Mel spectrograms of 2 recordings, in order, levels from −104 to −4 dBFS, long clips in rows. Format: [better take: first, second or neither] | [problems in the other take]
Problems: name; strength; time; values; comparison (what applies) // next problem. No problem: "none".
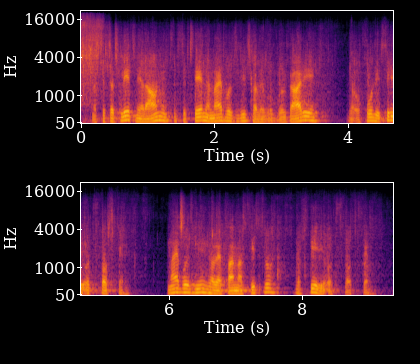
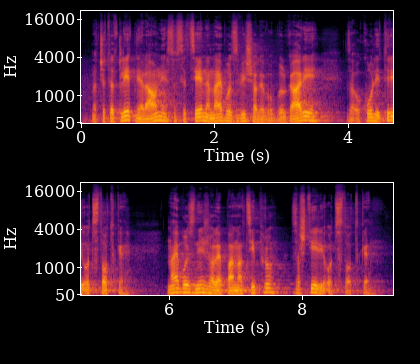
second | noise reduction (neural mask model RNNoise)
